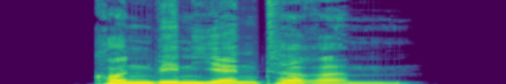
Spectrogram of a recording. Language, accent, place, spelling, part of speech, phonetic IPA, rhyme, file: German, Germany, Berlin, konvenienterem, adjective, [ˌkɔnveˈni̯ɛntəʁəm], -ɛntəʁəm, De-konvenienterem.ogg
- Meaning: strong dative masculine/neuter singular comparative degree of konvenient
